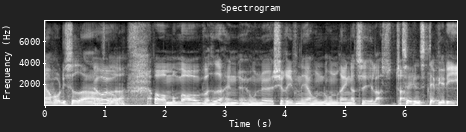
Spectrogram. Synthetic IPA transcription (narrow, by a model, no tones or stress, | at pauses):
ɐʋɒ̰d̥ise̝ð̞̰ˠɐojoð̰ˠɐɒ̽moɒʋæhe̝ð̰ˠɐɦænhunøɕeʁifn̩heɐ̰hunhunʁeŋɐt͡sʰe̝elɐ | t͡sʰɑe̝hensd̥eb̥judi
